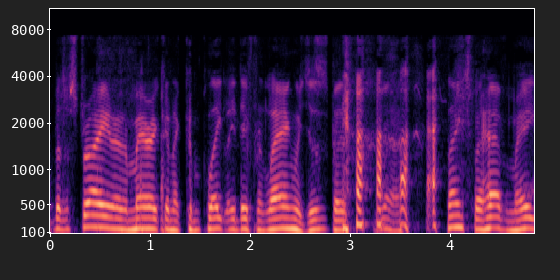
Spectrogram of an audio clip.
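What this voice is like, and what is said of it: Australian accent. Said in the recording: “was born and raised in Sydney, Australia. I'm sure you knew that by his accent.”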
